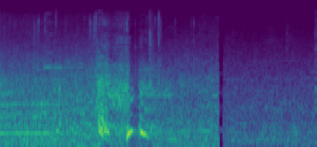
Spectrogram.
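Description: A young woman fakes a cough close to a microphone.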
